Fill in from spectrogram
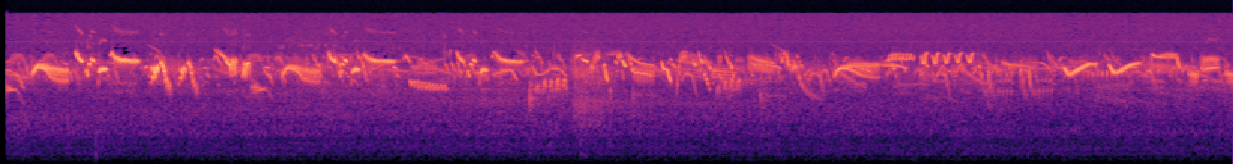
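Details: Blue-headed wagtails (western yellow wagtail) calling in Poland: a steady, overlapping chatter of high, thin chirps and short slurred notes, several birds calling at once with no pause.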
